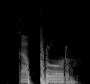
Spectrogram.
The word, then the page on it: kaprur: Mpur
